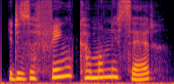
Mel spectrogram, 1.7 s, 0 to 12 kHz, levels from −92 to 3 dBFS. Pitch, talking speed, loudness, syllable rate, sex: 260 Hz, 205 wpm, -16 LUFS, 5.9 syllables/s, female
